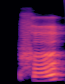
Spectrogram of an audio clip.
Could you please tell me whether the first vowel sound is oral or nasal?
nasal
